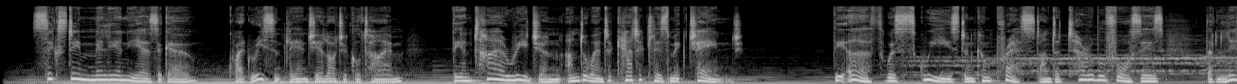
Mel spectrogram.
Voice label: Narr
